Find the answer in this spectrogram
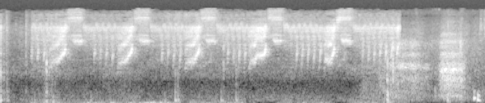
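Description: A bird calling over and over: a short sweeping note repeated about once a second, with a low rumble underneath.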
